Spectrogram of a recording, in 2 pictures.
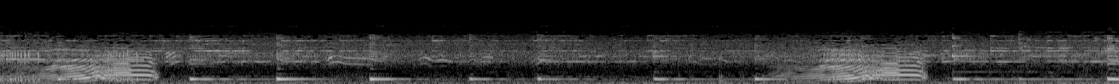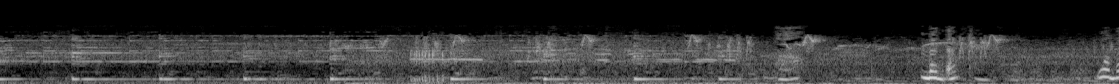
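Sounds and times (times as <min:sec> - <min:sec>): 
several birds twittering together over water in sand: 0:00.0 - 0:22.3
steady low hum: 0:00.0 - 0:22.3
speech: 0:20.5 - 0:21.1, 0:22.2 - 0:22.3.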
